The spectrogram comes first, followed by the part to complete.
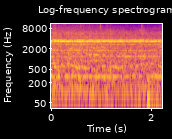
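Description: Electric motor of a Mahindra XUV700's powered driver's seat whining steadily as the seat slides by itself, the car's door-linked seat-retract feature at work.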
